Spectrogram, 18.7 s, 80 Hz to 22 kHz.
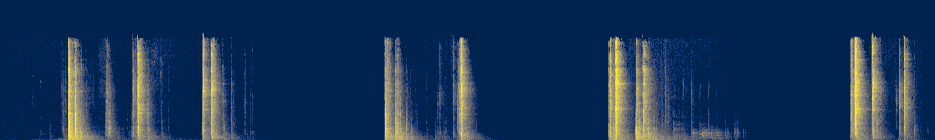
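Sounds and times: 
wooden vestry door with latch: 0.8s - 5.5s, 7.7s - 10.1s, 12.2s - 15.0s, 17.0s - 18.6s.

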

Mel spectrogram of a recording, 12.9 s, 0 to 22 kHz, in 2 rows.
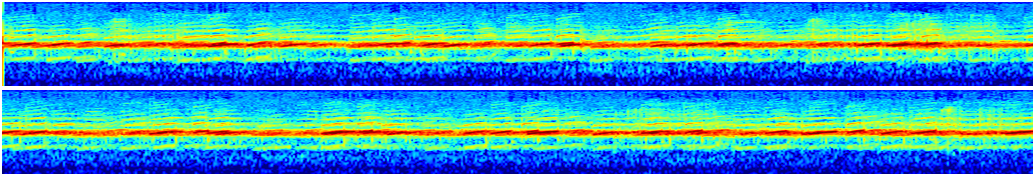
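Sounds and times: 
spring peeper frog chorus peeping: 0.0s - 12.8s.

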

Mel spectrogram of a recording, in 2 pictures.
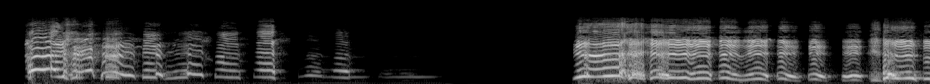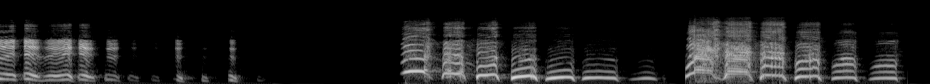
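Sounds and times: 
man crying comically boo-hoo: 0.3s - 4.3s, 5.8s - 11.9s, 13.3s - 18.4s
laughter: 0.6s - 3.6s, 6.0s - 11.8s, 13.4s - 18.4s.

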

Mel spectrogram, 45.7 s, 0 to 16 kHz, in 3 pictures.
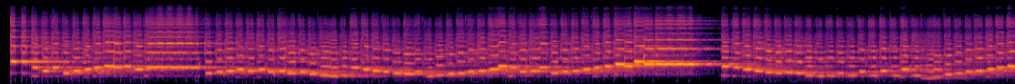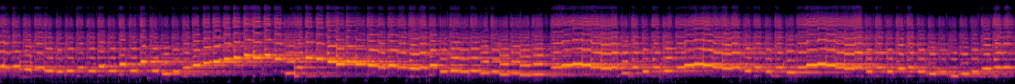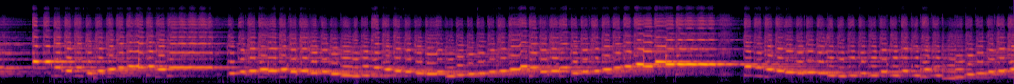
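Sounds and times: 
unaccompanied flute playing a courante: 0.2s - 45.6s.

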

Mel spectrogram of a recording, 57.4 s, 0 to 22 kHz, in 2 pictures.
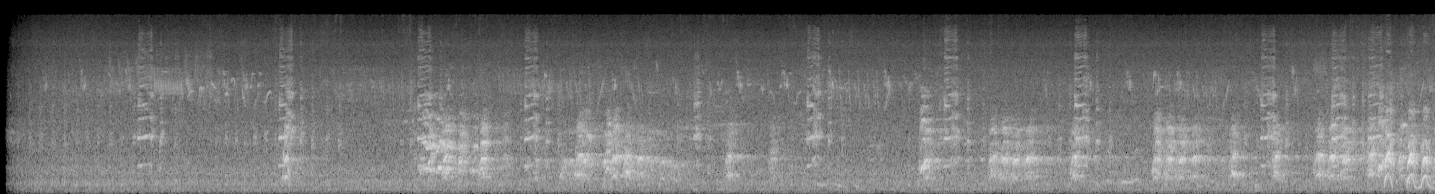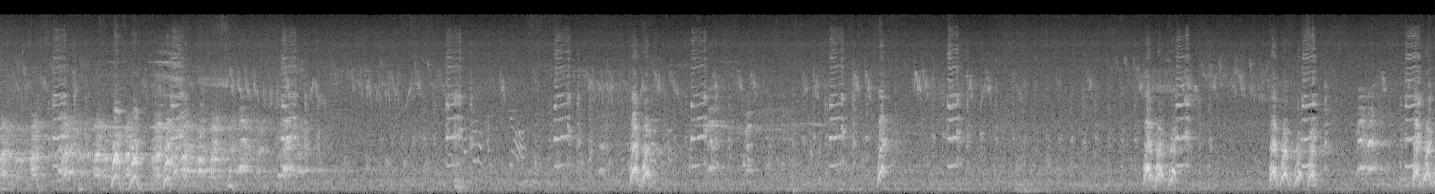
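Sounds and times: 
many dogs barking on a village morning: 5.5s - 7.0s, 8.3s - 16.9s, 18.3s - 22.4s, 23.0s - 35.4s, 39.8s - 46.8s, 51.4s - 52.7s, 54.1s - 57.3s.

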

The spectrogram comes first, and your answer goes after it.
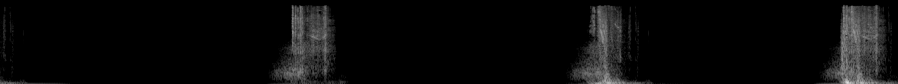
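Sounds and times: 
camera picture shot: 2.8s - 3.5s, 8.4s - 8.9s.

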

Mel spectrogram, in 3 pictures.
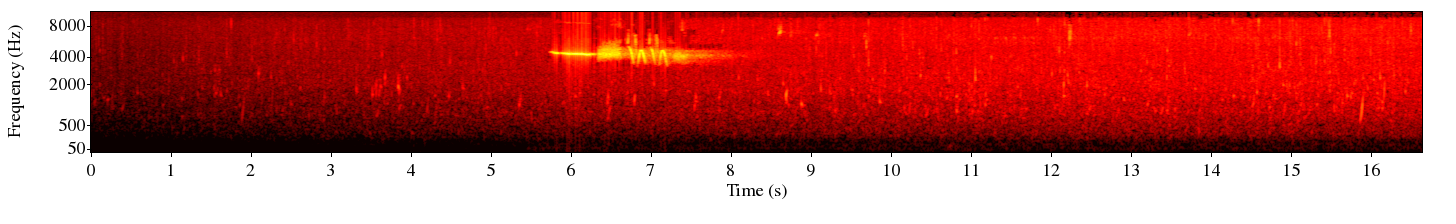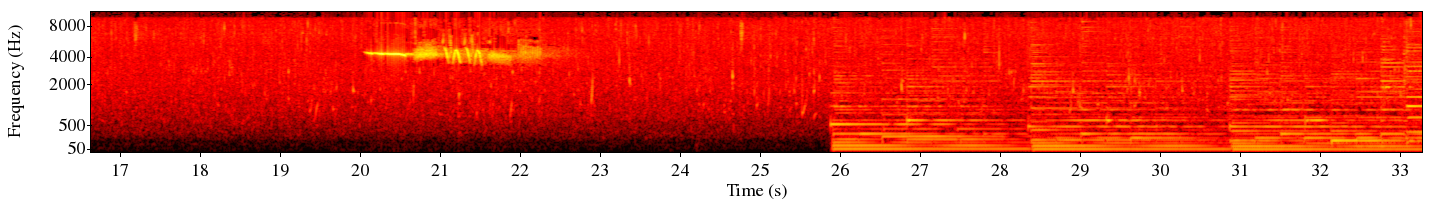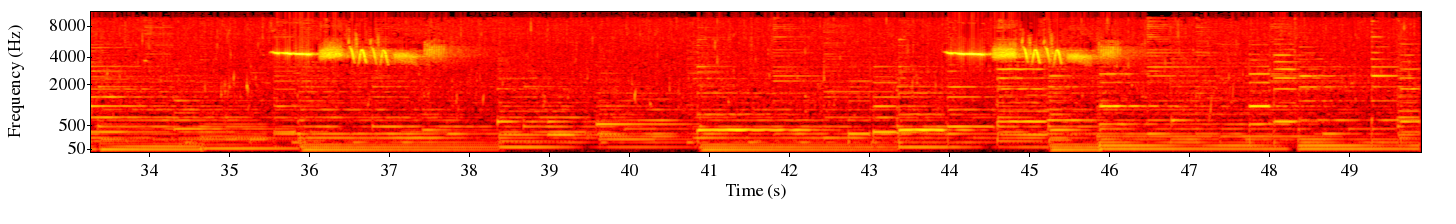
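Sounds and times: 
clean and clear guitar: 26.0s - 49.9s.

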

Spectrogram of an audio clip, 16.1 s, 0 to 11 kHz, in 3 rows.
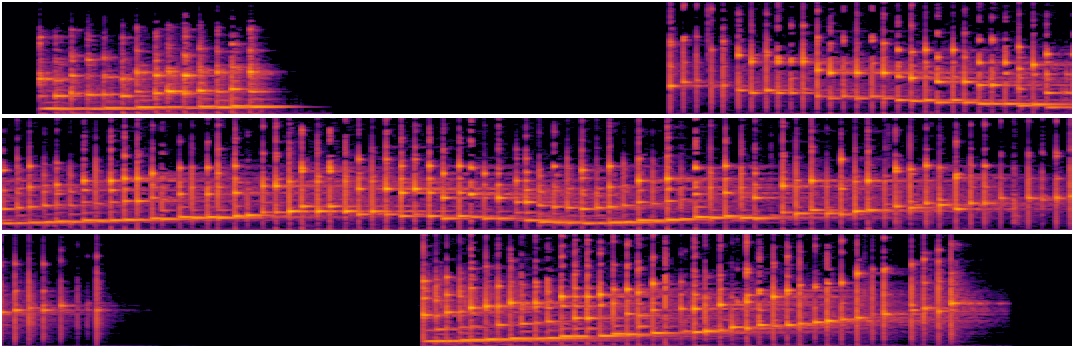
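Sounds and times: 
xylophone: 0.2s - 1.6s, 3.4s - 10.9s, 12.8s - 15.2s.

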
